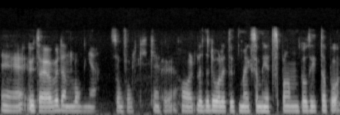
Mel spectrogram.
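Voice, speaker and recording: Over a quiet background, a woman speaks at a moderate pace with a very deep, low pitch. Her tone is dark and mellow, her intonation monotone and flat. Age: 30s. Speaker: wedding photographer and videographer. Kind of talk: casual interview.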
